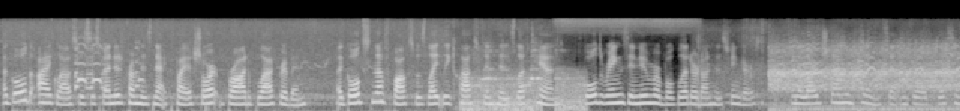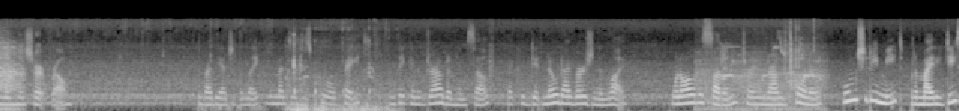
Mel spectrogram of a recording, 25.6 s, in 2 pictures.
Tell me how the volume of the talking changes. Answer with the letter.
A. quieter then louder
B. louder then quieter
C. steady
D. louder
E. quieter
A.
